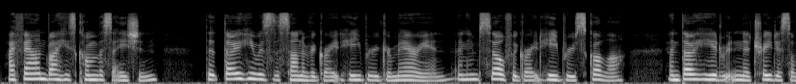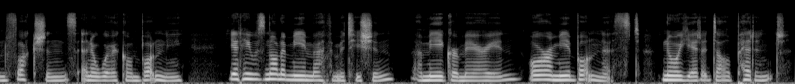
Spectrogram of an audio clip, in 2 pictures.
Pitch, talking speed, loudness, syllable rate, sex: 205 Hz, 205 wpm, -17 LUFS, 5.9 syllables/s, female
